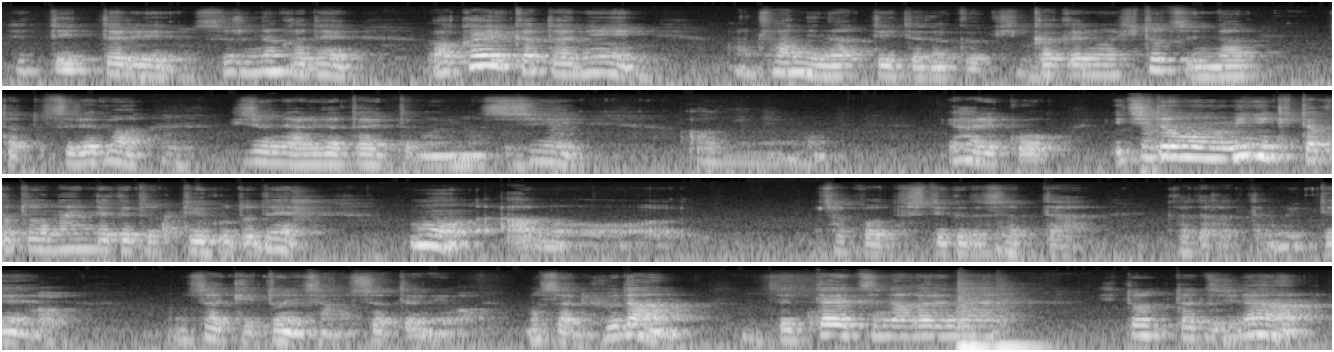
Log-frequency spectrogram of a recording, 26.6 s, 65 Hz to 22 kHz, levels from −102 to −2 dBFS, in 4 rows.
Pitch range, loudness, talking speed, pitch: 110-170 Hz, -25 LUFS, 315 characters per minute, 135 Hz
